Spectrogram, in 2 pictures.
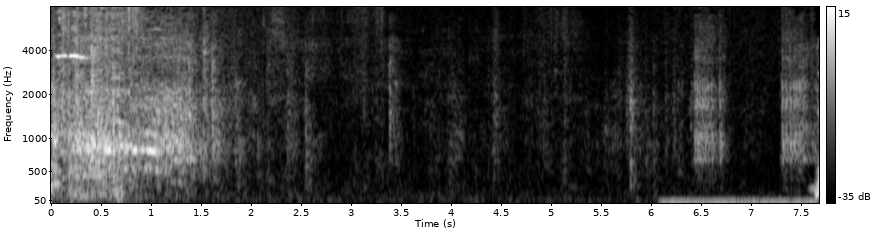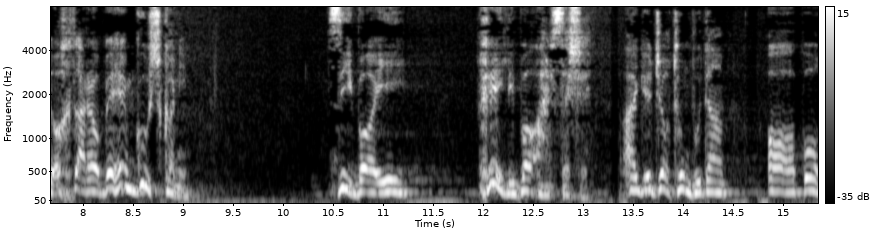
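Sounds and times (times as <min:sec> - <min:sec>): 
door opening with scraping screech: 0:00.0 - 0:02.0, 0:06.0 - 0:08.4
rumbling shuffle: 0:02.0 - 0:13.5
speech: 0:07.7 - 0:09.2, 0:10.5 - 0:11.4, 0:12.0 - 0:15.3.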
